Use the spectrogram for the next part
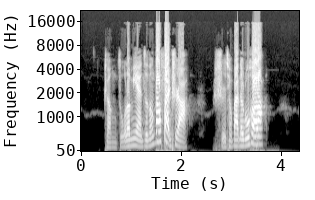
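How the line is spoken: Fierce roar. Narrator (Chinese): 吼声的火力十足

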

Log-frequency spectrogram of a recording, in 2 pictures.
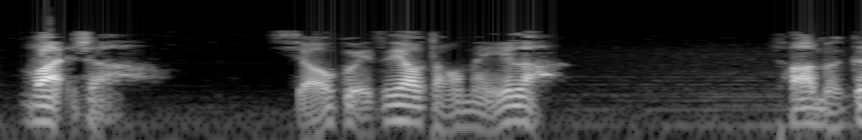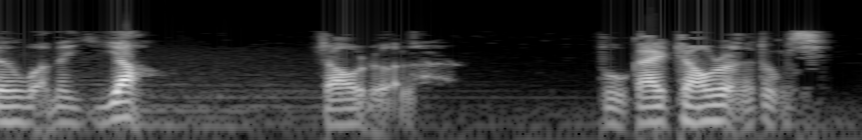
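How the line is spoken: Low voice. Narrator (Chinese): 李存壮同样低声说

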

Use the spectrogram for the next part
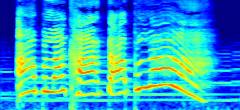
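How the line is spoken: Shouting with all strength. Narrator (Chinese): 小猫头鹰 竭尽全力，大声喊道

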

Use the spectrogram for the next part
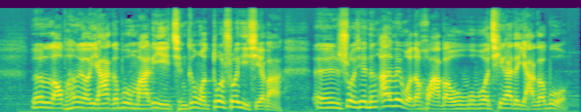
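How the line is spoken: Pleading. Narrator (Chinese): 他几乎哀求着说

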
